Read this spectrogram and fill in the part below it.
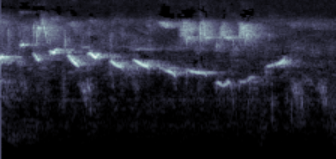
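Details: Puff-throated babbler in the Nilgiris, India, singing while it dances in display: slurred whistles slide up and down, then a higher warbled passage, fading out toward the end.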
